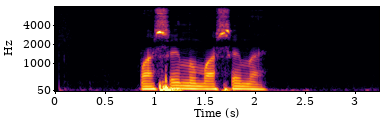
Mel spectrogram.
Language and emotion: Russian, neutral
